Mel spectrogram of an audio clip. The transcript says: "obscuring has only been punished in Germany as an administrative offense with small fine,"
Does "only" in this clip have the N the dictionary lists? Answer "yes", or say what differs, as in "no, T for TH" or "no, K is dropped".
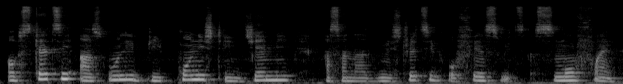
yes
